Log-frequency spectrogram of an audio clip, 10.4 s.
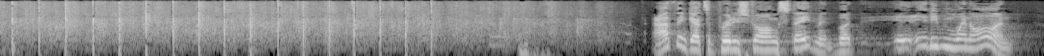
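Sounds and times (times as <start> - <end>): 
small group clapping: 0.0 - 6.4
speech: 6.6 - 10.2.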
